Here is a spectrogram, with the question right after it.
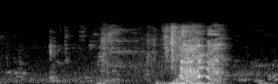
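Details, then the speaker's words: An adult woman (the speaker's girlfriend) coughs off-microphone in a quiet room: one or two brief, harsh coughing bursts; an occasional cough during a gaming recording. "and that's my girlfriend coughing you you'll hear her every now and then she'll she'll either cough or she'll offer some sarcastic commentary at my expense"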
